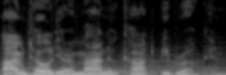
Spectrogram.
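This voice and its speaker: An actor playing a sadistic young lord in a fantasy game, mock-polite, taunting and theatrical. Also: male voice, on the low side, level tone, close to an everyday voice. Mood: mocking, menacing. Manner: taunting, theatrical, drawn-out words with sudden swings. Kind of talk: dramatic fantasy video game acting. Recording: music behind the voice.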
